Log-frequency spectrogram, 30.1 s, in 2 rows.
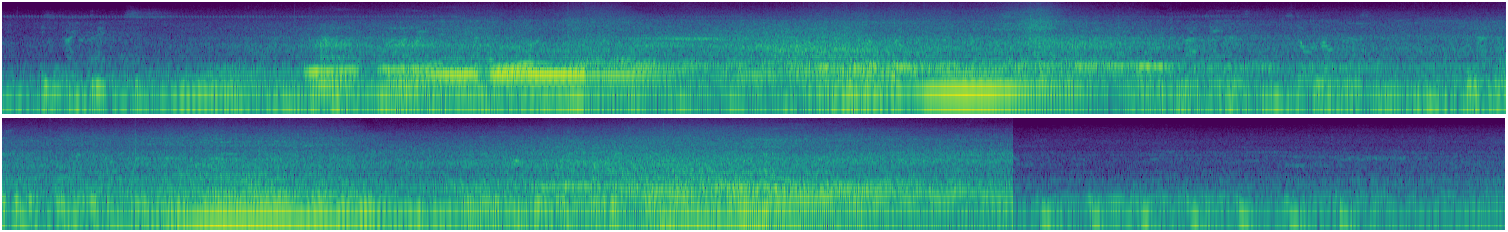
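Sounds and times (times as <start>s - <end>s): car engines accelerating: 0.0s - 30.0s.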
